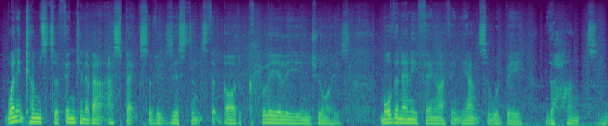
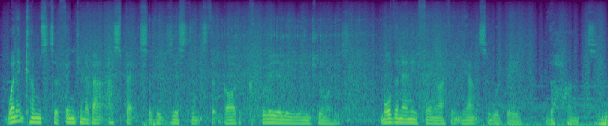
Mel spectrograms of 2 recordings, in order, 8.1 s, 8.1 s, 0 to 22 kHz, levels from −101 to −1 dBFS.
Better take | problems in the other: first | crowd noise; loud; throughout; 10 dB below the speech; faint in the first

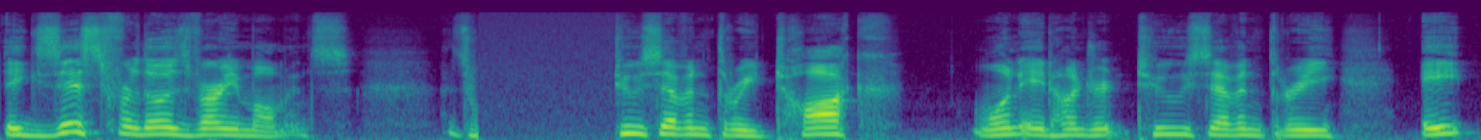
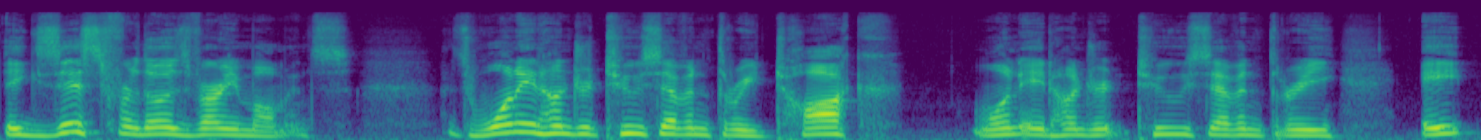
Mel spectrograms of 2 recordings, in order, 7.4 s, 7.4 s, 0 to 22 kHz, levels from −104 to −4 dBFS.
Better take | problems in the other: second | audio cutting out; at 2.5 s for 0.5 s

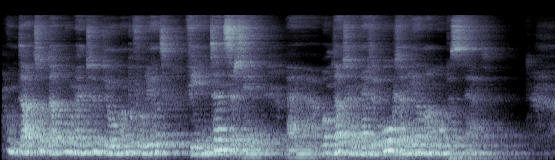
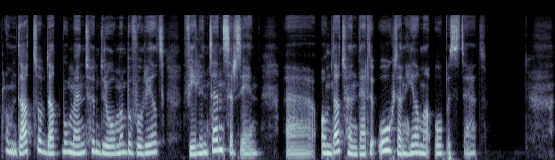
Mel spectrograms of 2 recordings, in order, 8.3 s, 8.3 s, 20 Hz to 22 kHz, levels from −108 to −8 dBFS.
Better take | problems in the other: second | off-mic speech; far // room echo; strong; dies away in 1.2 s

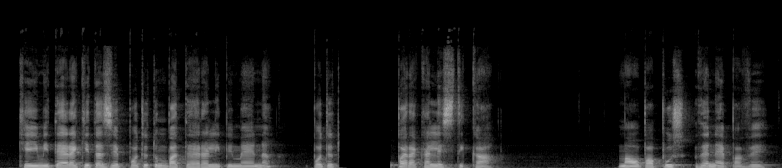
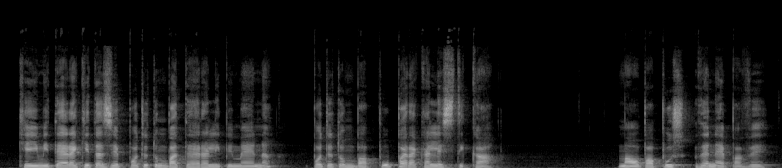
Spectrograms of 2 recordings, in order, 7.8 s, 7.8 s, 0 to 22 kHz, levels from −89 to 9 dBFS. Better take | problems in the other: second | audio cutting out; at 3.5 s for 0.5 s

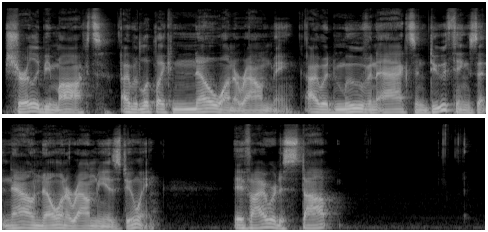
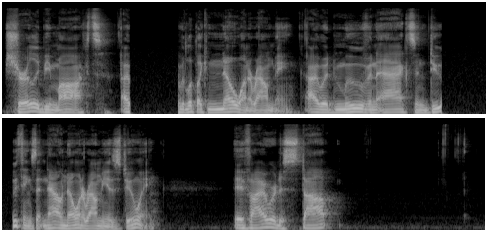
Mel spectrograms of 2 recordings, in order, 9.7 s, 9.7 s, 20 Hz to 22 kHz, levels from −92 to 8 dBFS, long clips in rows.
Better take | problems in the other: first | audio freezing; at 1.5 s and at 4.5 s for 0.5 s

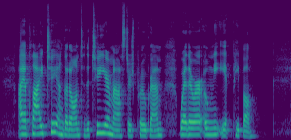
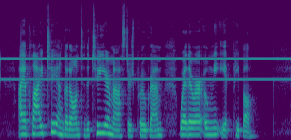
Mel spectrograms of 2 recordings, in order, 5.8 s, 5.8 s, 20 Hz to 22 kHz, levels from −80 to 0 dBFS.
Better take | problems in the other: first | high-pitched whine; loud; throughout; 4 kHz, 6 dB below the speech

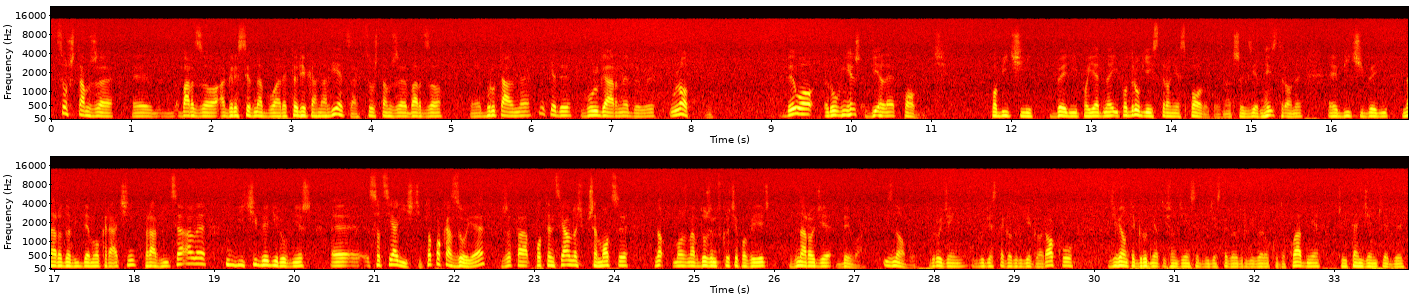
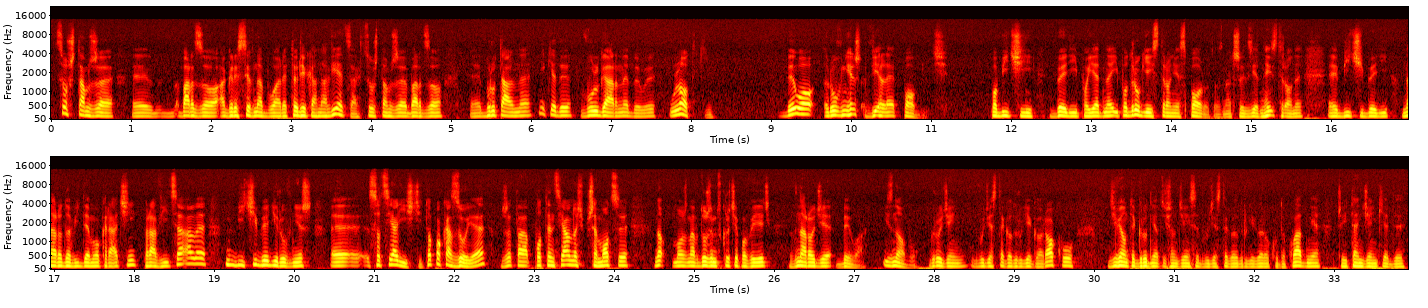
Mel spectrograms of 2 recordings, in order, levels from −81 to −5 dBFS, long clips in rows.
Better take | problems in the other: second | hiss; loud; throughout; 8 dB below the speech; faint in the second

